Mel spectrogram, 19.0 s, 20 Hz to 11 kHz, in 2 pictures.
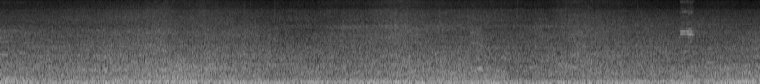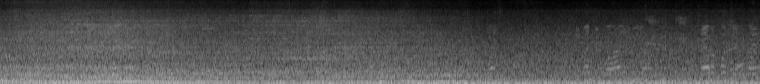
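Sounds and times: large vehicle engine hum: 0:00.0 - 0:19.0
vehicles driving past: 0:00.0 - 0:19.0.

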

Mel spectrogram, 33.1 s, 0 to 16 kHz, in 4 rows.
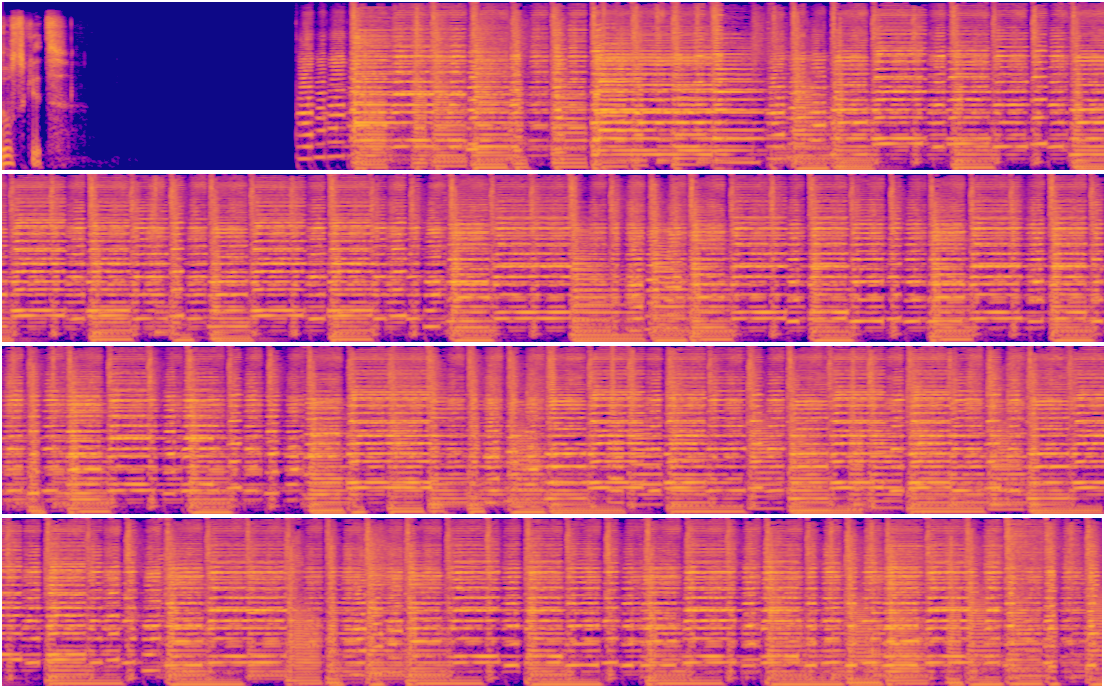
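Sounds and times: accordion melody: 0:02.2 - 0:33.0
waltz accompaniment with bass: 0:02.2 - 0:33.0.

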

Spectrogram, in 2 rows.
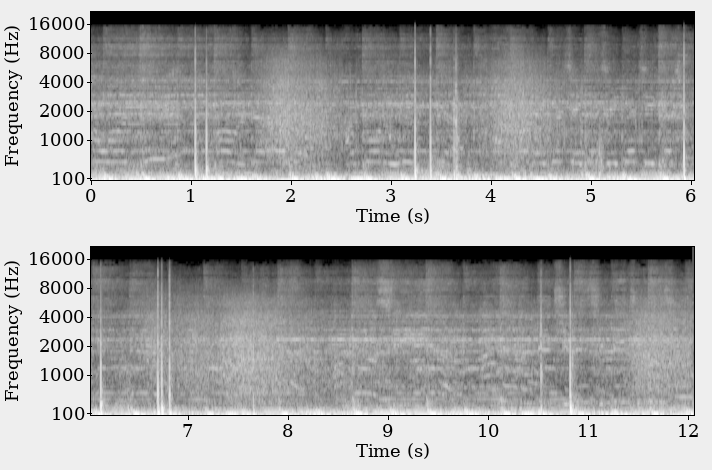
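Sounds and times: fireworks bangs: 0:00.0 - 0:09.7, 0:10.5 - 0:12.0
music with heavy bass beat: 0:00.0 - 0:12.0.

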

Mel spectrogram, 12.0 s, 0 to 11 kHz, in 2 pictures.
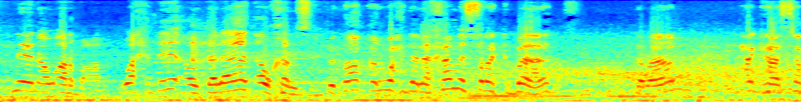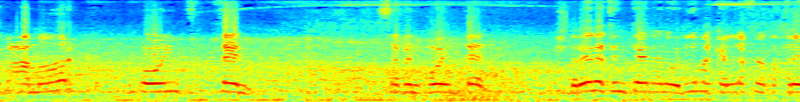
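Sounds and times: man talking: 0:00.0 - 0:08.0, 0:08.8 - 0:12.0
cars going by: 0:00.0 - 0:12.0.

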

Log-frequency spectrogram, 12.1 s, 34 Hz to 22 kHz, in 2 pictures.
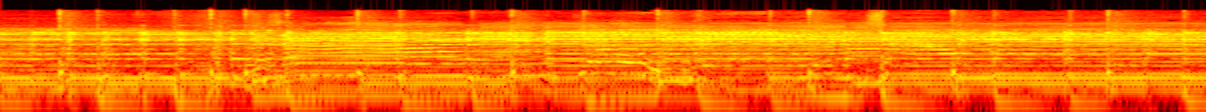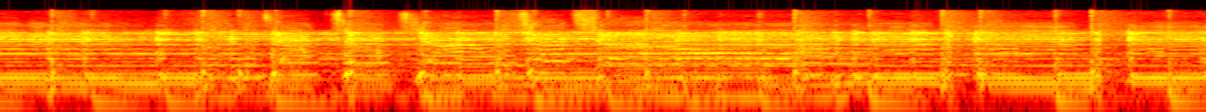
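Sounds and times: gliding guitar lead line: 0:00.0 - 0:12.0
live rock band playing: 0:00.0 - 0:12.0.

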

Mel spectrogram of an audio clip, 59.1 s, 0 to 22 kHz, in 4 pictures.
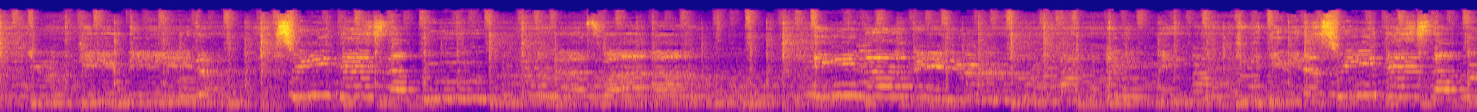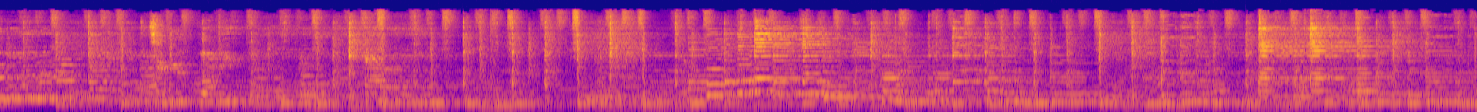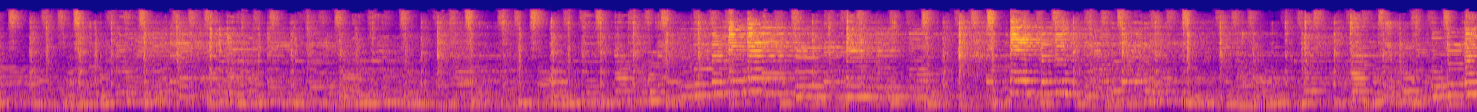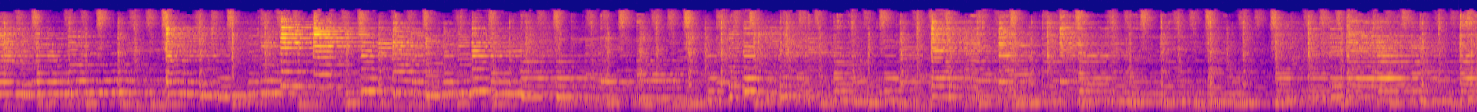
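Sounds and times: electric guitar solo: 0:00.0 - 0:59.0.

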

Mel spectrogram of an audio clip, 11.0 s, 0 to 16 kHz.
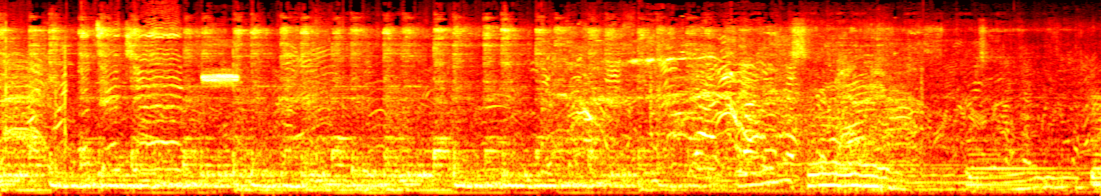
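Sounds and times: children shouting and cheering: 0:00.0 - 0:11.0
music with held bass: 0:00.0 - 0:11.0.

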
